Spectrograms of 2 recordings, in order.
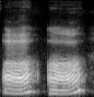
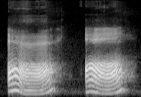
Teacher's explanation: my tongue isn't high or low or front or back it's just resting my mouth is central · my tongue is way down on the bottom my jaw is more open and there's more tension in my tongue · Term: schwa vowel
